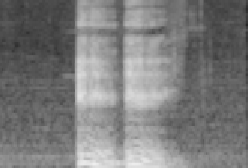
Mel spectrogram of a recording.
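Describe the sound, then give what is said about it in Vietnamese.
A man awkwardly clears his throat in two quick, rough bursts, loud and alone with no talk around it. “Hắn nhìn tay mình bị Đoạn Đào nắm chặt, bối rối hắng giọng rồi rút tay trở về.”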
